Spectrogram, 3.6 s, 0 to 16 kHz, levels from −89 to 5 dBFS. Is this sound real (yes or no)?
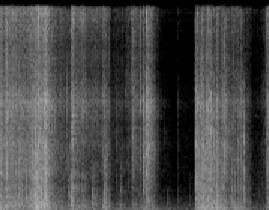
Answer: no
